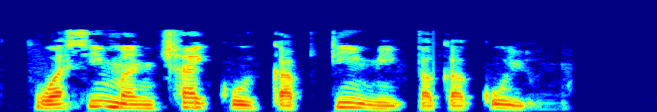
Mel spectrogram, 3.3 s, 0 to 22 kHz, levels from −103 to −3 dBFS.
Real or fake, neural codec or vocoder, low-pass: real; none; 7.2 kHz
